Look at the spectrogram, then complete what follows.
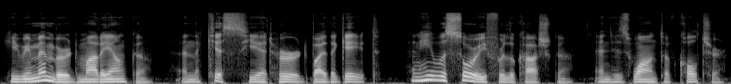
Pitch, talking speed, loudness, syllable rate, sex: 120 Hz, 190 wpm, -18 LUFS, 5.0 syllables/s, male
